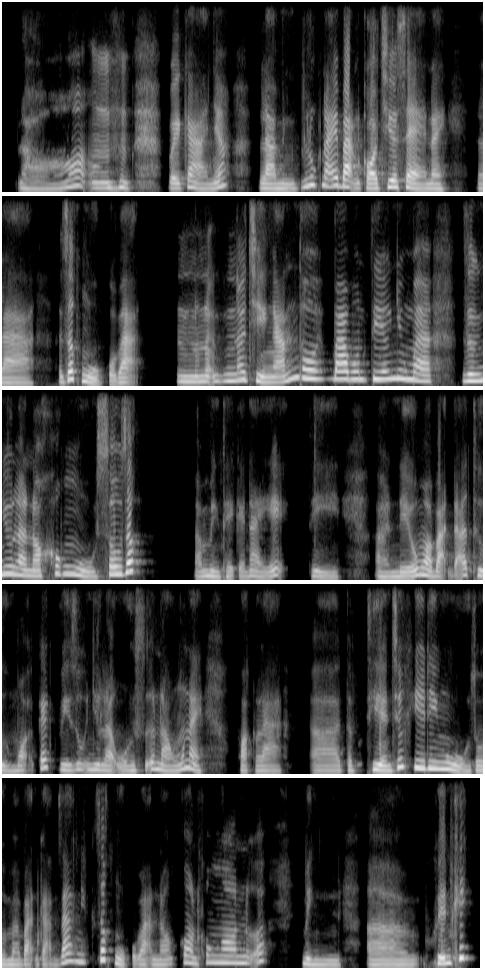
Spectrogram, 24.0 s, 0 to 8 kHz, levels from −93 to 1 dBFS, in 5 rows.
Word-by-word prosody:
Đó, 190 - -5
ừm, 220 0 -2 0.6
với 205 -1 +1
cả 200 -4 0
nhá, 225 +11 -1 0.3
là 200 -2 +3
mình 190 0 -1
lúc 330 +4 -1
nãy 305 +1 +3
bạn 275 -9 +6
có 205 -2 +6
chia 255 +6 +4
sẻ 215 -8 +4
này, 190 -1 0 0.3
là 180 -3 -1 0.3
giấc 325 +7 +3
ngủ 185 -8 +2
của 165 - -2
bạn 200 0 +1 0.4
n 225 0 +2
n 240 +3 -1
nó 300 +3 +2
chỉ 265 -8 +2
ngắn 215 - +2
thôi, 350 -2 +4
3-4 325 -1 +3
tiếng 330 +1 +2
nhưng 350 -2 +3
mà 260 -5 +3 0.3
dường 265 +1 +4
như 305 +1 +2
là 260 -4 +3
nó 220 -1 +2
không 305 +5 -3
ngủ 205 -7 0
sâu 295 +9 +3
giấc. 395 +2 +6 0.6
À, 190 - -8
mình 210 -2 0
thấy 180 - -6
cái 180 - -8
này 195 -4 -4
ấy 245 - -4 0.2
thì, 175 -4 -5 0.3
à, 185 -3 -4
nếu 185 +4 +1
mà 255 -4 +3
bạn 205 - -1
đã 255 - -1
thử 220 -5 0
mọi 195 +3 -5
cách, 310 +1 -2
ví 215 -2 -2
dụ 230 +2 -5
như 220 0 -1
là 205 -2 -1
uống 185 +1 -3
sữa 195 +7 -5
nóng 215 +2 -1
này, 260 -8 0 0.4
hoặc 195 -1 -5
là, 180 -3 -5 0.3
à, 180 +1 -6
tập 195 -2 -5
thiền 210 -5 +5
trước 340 - +1
khi 305 -2 +5
đi 285 -1 +5
ngủ 215 -11 +3
rồi 190 -1 +1
mà 180 -1 -1
bạn 195 +2 -3
cảm 180 -2 -7
giác 320 +3 0
như 305 - -3
giấc 390 -7 +1
ngủ 210 -5 +1
của - - -7
bạn 190 +1 -3
nó 195 +2 -4
còn 275 -4 -2
không 285 +5 -5
ngon 275 -1 0
nữa, 320 +6 -4 0.4
mình, 185 -4 0 0.3
ờ, 175 -2 -1 0.3
khuyến 240 +1 +5
khích 460 - +4
220 Hz, 220 wpm, -23 LUFS, 190-280 Hz, 0.6 s, bạn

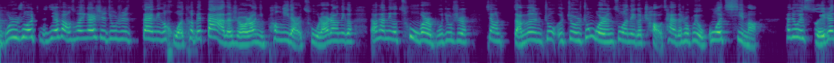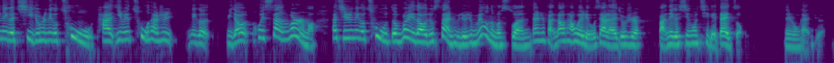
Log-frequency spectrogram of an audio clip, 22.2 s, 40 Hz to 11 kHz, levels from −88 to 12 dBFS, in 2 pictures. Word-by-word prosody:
不 330 +11 -3
是 390 - +1
说 390 0 +6
直 280 -7 -14
接 375 +2 +4
放 355 -6 +3
醋， 335 - -12
它 360 - +2
应 - - -7
该 375 +1 +7
是 370 -2 -6
就 355 +1 -6
是 340 -1 -6 0.2
在 355 -2 +6
那 330 -1 -6
个 335 - -2
火 - - 0
特 365 - -2
别 350 +1 -1
大 410 - +6
的 220 -1 +3
时 220 -2 -2
候， 215 - +7
然 230 - +7
后 260 - -3
你 220 - -7
烹 320 +7 -5
一 310 - -7
点 - - +4
儿 - - -4
醋， 245 -6 -6
然 205 - +4
后 - - +5
让 295 0 +1
那 295 - -6
个 280 -1 -2 0.2
让 330 - -1
它 365 - +1
那 355 -1 -6
个 320 - +1
醋 335 +2 -2
味 315 - +6
儿 265 -4 +3
不 250 +3 -8
就 310 +2 -6
是 280 -2 -3 0.2
像 290 -1 -4
咱 215 - +3
们 310 0 -1
中 335 -4 -4
就 320 +1 -2
是 295 - -3
中 415 +1 -3
国 300 -4 +7
人 270 0 +1
做 300 -1 -1
那 270 -1 -3
个 245 - -2
炒 245 - 0
菜 - - 0
的 240 - -4
时 285 - -4
候， 280 - -1
不 300 - -6
有 - - +1
锅 315 +8 +5
气 315 -1 -8
嘛。 - - -4 0.3
它 385 - 0
就 410 - +1
会 375 -2 +1
随 230 - +2
着 355 - +7
那 345 -1 -4
个 300 - +5
气， 300 +1 -7
就 290 - -3
是 300 - -5
那 305 - -5
个 295 - -2
醋 295 - -2
它 290 -1 +2
因 315 +2 -8
为 325 +1 -5
醋 335 0 -4
它 325 -3 0
是 300 -2 -9 0.2
那 250 +1 -12
个 235 - -3 0.2
比 230 -1 -12
较 280 +3 +2
会 380 +3 -5
散 370 -3 0
味 455 - +3
儿 445 - +1
嘛。 - - -7 0.2
它 370 - 0
其 370 0 -5
实 375 - -4
那 375 - -5
个 340 - -1
醋 360 -3 -1
的 285 - +5
味 370 0 +1
道 265 -2 +7
就 270 +2 -4
散 275 -3 +1
出 - - -8
去， 215 0 0
就 245 - -7
没 - - -5
有 - - -1
那 260 - -4
么 195 -2 -3
酸。 195 -1 -1
但 295 +4 -5
是 305 - -8
反 290 - -4
倒 285 +1 +2
它 265 -3 0
会 270 - +1
留 180 - -4
下 230 +4 +3
来， 190 -1 +1
就 215 0 -2
是 195 -3 -3 0.2
把 - - +1
那 215 - -3
个 215 - +3
腥 230 +2 -7
味 240 - -4
儿 - - -5
气 240 - -12
给 - - -2
带 - - +4
走， - - -11 0.5
那 180 -1 -11
种 165 -1 -10
感 - - -11
觉。 - - -21
300 Hz, 380 characters per minute, -24 LUFS, 250-350 Hz, 0.5 s, 该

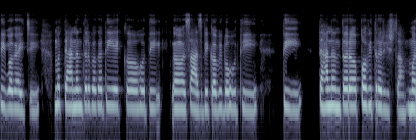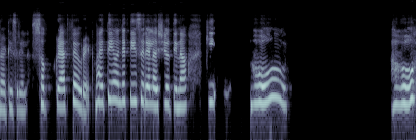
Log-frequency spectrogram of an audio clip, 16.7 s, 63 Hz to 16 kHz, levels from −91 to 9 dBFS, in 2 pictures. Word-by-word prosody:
ती 250 - -2
बघायची. 215 -2 -2 0.3
मग 255 - +1
त्यानंतर 235 0 +1
बघा 235 0 -1
ती 245 - -5
एक 230 0 -7
अ, - - +1 0.2
होती, 225 0 -4 0.4
अ, 215 0 +1
"सास 210 -3 -1
भी 215 - -3
कभी 210 +1 0
बहू 215 0 0
थी" 220 -3 -6 0.7
ती, 235 -2 -2 0.6
त्यानंतर 235 -1 +3
अ, 235 0 +4
"पवित्र 245 -2 +2
रिश्ता" 200 -1 -8
मराठी 220 0 -1
सीरियल 200 -1 -8 0.3
सगळ्यात 240 -2 +1
फेव्हरेट 245 -9 +2
माहिती 275 +3 +2
आहे, 315 - +3
म्हणजे 295 -1 +2
ती 295 -2 +3
सीरियल 270 -4 +4
अशी 245 +2 +1
होती 250 -2 +1
ना, 235 - +4 0.4
की 285 +1 -1 0.8
हो. 280 +3 +4 2.1
हो. 260 +5 +5
235 Hz, 125 wpm, -24 LUFS, 220-260 Hz, 2.1 s, हो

